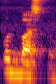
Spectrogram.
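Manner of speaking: easy, relaxed উদ্বাস্তু as utbastu; natural pronunciation. Shown as a demonstration. Teacher showing students the natural way to say উদ্বাস্তু. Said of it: "দেখো কি বলছি".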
